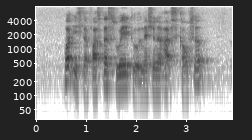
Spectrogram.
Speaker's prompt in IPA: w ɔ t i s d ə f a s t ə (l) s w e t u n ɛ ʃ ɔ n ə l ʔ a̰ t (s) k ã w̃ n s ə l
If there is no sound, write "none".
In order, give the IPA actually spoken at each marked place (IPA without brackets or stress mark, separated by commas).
none, s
